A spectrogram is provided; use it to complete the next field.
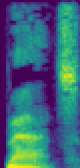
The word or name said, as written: mats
